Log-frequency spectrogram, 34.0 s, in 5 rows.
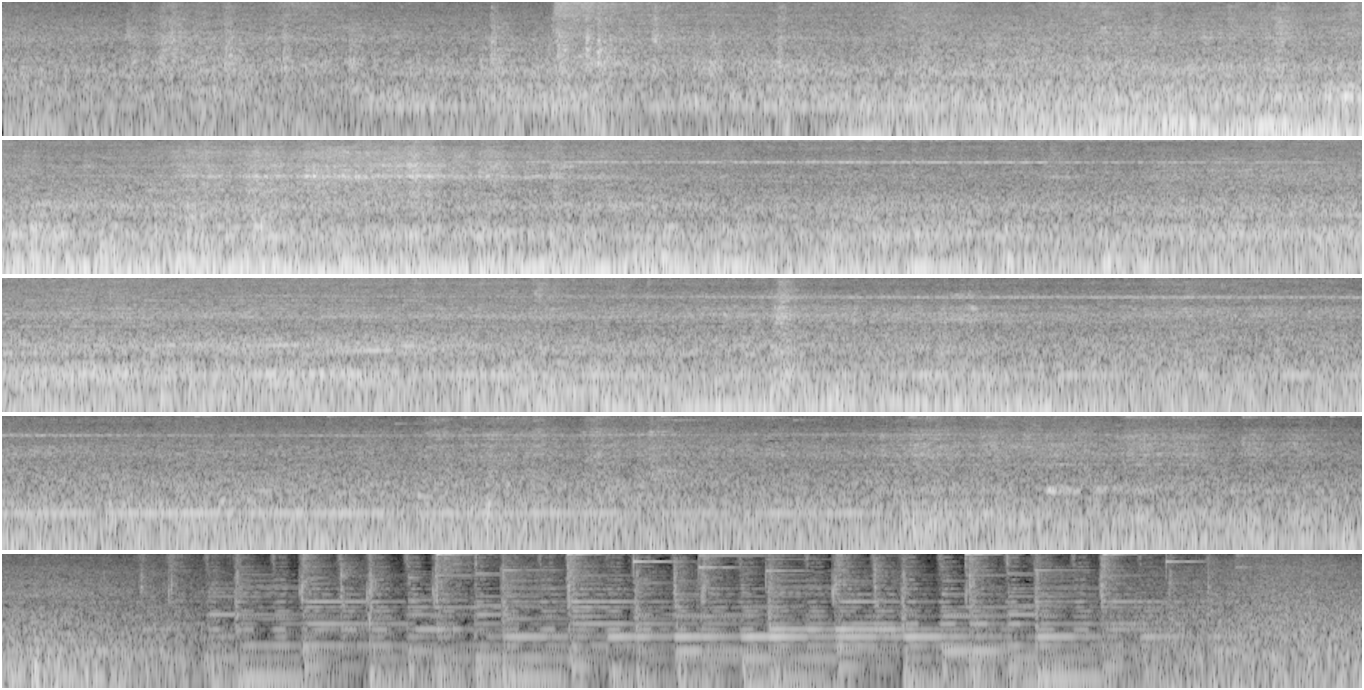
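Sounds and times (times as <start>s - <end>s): streetcar rumbling past: 0.0s - 34.0s
high wheel squeal: 7.6s - 14.3s, 15.1s - 26.6s.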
